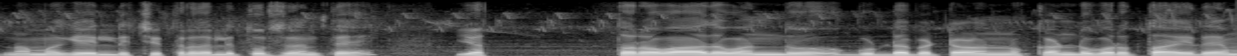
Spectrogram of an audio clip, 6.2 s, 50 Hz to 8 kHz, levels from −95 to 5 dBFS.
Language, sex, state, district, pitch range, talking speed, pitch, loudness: Kannada, female, Karnataka, Bidar, 145-155 Hz, 105 wpm, 150 Hz, -15 LUFS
